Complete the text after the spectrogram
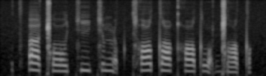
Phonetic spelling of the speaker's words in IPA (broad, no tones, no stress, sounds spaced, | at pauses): t͡sʼ a ǁ ɔː c i c ə ŋʷ ɛ̰ tˤ cʰ ɔ tˤ i ɐ̯ qʰ ɔː tˤ v a̰ ɡ͡ǁ a tˤ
